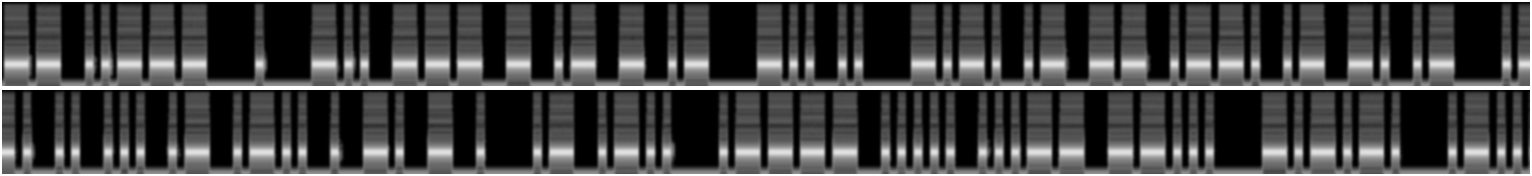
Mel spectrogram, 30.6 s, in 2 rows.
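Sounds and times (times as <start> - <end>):
morse code plain text at 14 words per minute: 0.0 - 30.5.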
